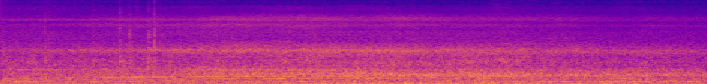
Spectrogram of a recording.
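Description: A tram hums and whines as it passes close by.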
